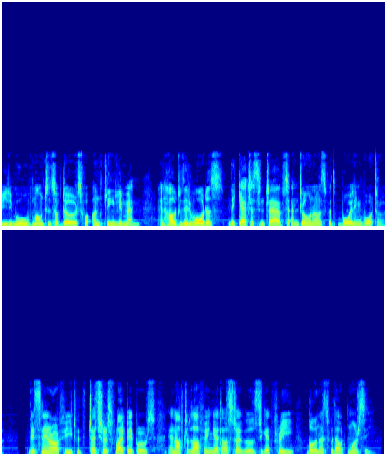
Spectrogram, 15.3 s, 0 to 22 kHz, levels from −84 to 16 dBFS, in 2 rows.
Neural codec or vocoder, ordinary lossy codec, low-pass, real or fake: none; AAC, 32 kbps; 7.2 kHz; real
